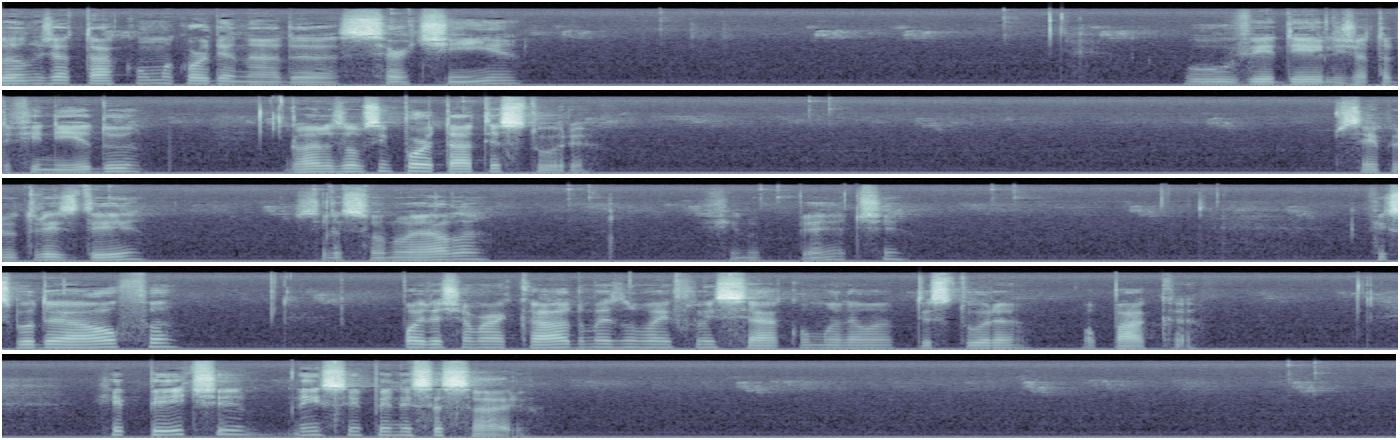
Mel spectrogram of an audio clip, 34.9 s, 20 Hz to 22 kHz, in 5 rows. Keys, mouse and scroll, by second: 1.9 click, 3.0 scroll up 2, 3.3-5.2 middle drag, 9.3 click, 11.0 click, 14.4 click, 15.5 click, 16.8 click, 17.7 click, 18.9 click, 27.1 scroll down 1, 32.4-32.7 scroll down 2, 32.9 scroll up 2, 34.3 click.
